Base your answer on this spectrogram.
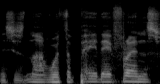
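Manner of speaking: muttered under breath. Voicing a hooded figure leaving, muttered under breath. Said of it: "under his breath says".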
